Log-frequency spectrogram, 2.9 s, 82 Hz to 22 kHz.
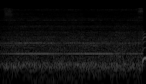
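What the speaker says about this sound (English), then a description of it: "Heavy duty vacuum with that brush roll, 1800 watts." Heavy-duty 1800-watt vacuum cleaner with a brush roll running continuously, a loud steady whining drone close by that rises slightly at the end.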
